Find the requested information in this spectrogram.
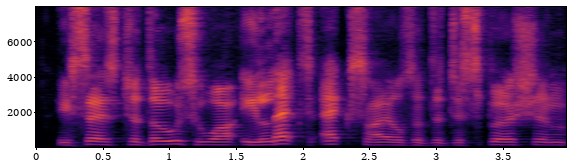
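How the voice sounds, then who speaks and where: A man speaks at a fairly high pitch with ordinary pitch variation. The recording is very clean, the background silent. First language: English (speaking Turkish). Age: 60s. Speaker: visiting pastor. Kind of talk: sermon. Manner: slow, in short sentences for an interpreter.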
